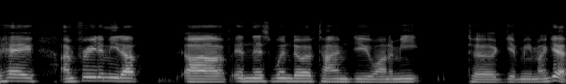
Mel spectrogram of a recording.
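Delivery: ordinary talk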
